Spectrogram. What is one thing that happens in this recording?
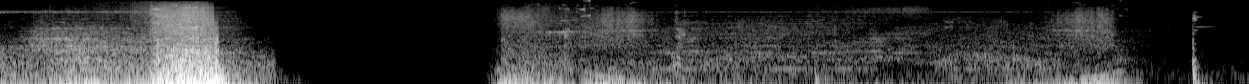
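A bright rushing roar of energy swells and surges loudly, then cuts off.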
